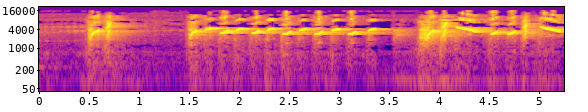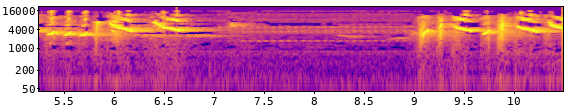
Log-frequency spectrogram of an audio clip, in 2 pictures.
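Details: Agitated Cucak Ijo, greater green leafbird, sung as a lure to prompt pet birds: one short note, then quick repeated two-note chatter flowing into sharp falling whistles, a silent gap, and the song resuming.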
